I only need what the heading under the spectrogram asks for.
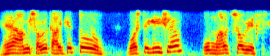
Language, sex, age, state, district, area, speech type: Bengali, male, 60+, West Bengal, North 24 Parganas, urban, conversation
